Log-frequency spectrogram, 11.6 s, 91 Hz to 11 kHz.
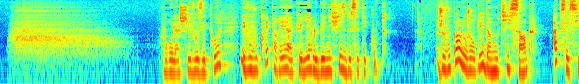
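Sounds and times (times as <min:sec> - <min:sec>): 
slow inhale through the nose and exhale through the mouth: 0:00.0 - 0:03.2
speech: 0:03.3 - 0:07.8, 0:08.8 - 0:11.5.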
